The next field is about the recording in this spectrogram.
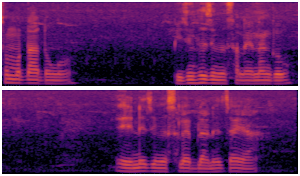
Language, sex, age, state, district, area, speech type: Bodo, male, 30-45, Assam, Goalpara, rural, spontaneous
